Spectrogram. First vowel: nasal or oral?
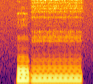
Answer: oral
